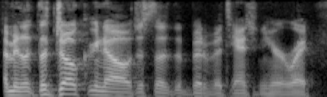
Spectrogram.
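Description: A man's voice: lowish voice, animated, very fast, fairly bright tone, no room sound, lo-fi sound. A man co-hosting a culture podcast, talking in a thoughtful, hedging way with lots of "like" and "right?". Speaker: podcast co-host. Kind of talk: casual conversational commentary.

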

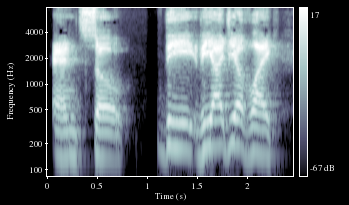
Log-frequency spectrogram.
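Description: A man's voice: a little high, measured pace, pushed and bright, lo-fi sound. A man co-hosting a podcast, talking through a film in a casual, rambling, analytical way. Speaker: podcast co-host.

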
